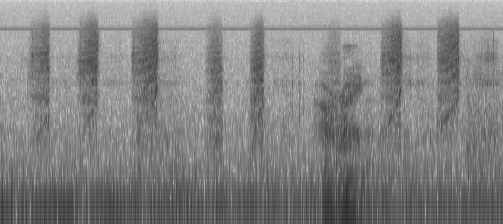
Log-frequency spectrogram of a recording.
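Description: Paintbrush swishing across wet oil paint on canvas in short strokes, about seven brushy swishes with uneven gaps, as the paint is pushed and wiggled to shape water reflections.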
